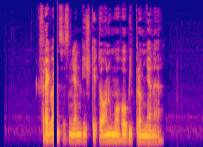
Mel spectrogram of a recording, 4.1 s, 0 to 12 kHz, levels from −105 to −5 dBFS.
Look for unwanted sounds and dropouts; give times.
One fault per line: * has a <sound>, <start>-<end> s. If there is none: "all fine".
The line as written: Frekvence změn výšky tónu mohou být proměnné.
* has a dropout, 1.1-1.1 s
